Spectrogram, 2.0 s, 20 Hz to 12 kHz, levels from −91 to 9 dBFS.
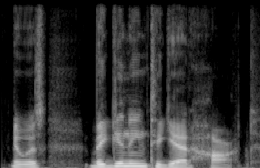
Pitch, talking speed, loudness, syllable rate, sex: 140 Hz, 185 wpm, -16 LUFS, 5.5 syllables/s, male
